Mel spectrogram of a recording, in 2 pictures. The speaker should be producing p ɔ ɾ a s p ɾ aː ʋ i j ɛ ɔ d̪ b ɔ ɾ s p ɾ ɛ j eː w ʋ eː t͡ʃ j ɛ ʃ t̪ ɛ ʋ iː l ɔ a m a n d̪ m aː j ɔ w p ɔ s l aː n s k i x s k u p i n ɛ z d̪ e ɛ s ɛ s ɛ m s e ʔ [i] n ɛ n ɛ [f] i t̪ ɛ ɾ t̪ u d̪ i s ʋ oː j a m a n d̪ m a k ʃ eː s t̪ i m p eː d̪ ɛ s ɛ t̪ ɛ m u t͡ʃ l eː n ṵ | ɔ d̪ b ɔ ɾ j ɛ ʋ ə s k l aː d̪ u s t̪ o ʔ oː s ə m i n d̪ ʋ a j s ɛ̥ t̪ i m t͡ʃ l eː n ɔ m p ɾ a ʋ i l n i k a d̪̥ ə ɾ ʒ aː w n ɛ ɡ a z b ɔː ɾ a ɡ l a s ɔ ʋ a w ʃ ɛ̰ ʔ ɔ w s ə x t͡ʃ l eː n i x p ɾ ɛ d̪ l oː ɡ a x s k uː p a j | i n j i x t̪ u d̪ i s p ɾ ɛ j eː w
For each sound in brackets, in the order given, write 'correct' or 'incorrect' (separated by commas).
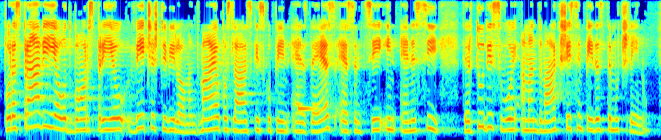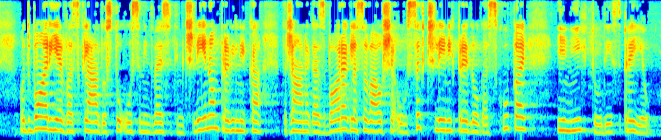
correct, incorrect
